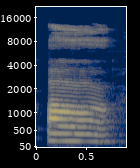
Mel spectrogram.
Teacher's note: विव्रत, इनके उच्चारण में मुख द्वार पूरा खुल जाता है। जैसे कि आप बोल कर देखो, आ, तो पूरा मुख द्वार खुल गया, तो ये हो गया विव्रत आ।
